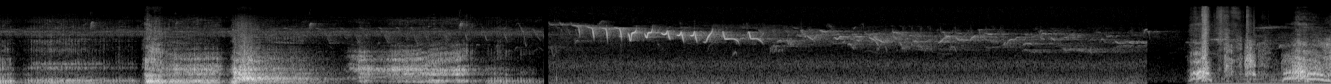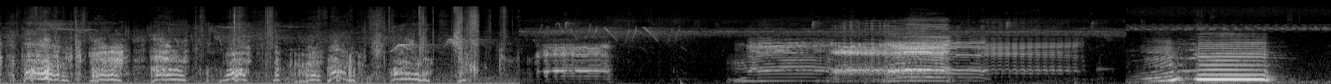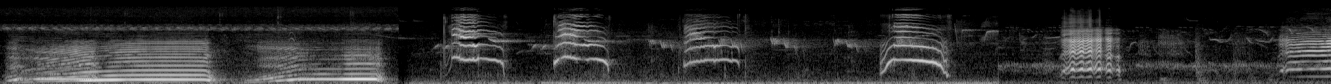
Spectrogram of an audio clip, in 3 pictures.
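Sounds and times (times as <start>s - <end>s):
cattle mooing: 11.9s - 19.4s
sheep bleating: 12.4s - 19.4s, 20.6s - 24.2s, 37.2s - 37.9s, 39.4s - 39.9s
high bird twittering: 30.7s - 39.6s.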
